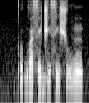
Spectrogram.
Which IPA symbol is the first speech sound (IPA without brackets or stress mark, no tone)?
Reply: kʼ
